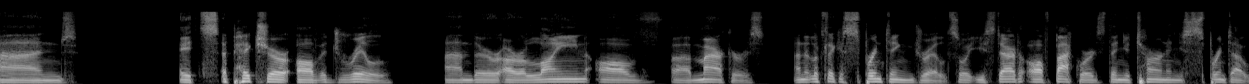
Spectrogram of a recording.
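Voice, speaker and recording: A man with an Irish accent and fairly low pitch, very slow and fairly even in intonation, in a dry, close sound with no echo against a quiet background. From Ireland. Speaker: soccer podcast co-host. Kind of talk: casual chat.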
